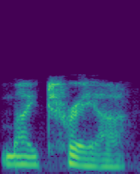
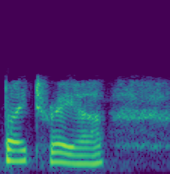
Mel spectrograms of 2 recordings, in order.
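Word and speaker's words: Maitreya: their head as their leader stands the Lord mraa I'll spell that for you m AI t r y a the Lord mraa who was indeed foretold to come at this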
